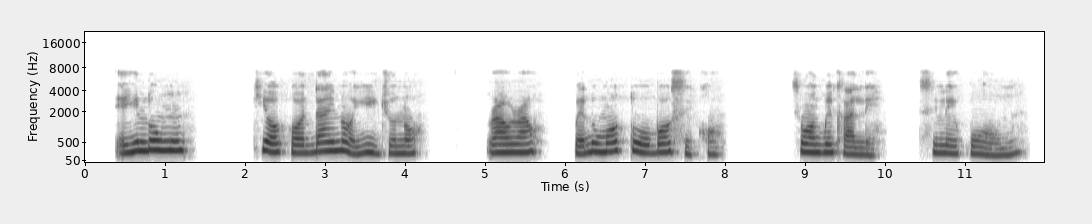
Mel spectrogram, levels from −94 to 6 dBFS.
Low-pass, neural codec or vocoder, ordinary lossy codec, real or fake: 7.2 kHz; codec, 16 kHz, 16 kbps, FunCodec, trained on Chinese and English, 50 frames a second; none; fake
